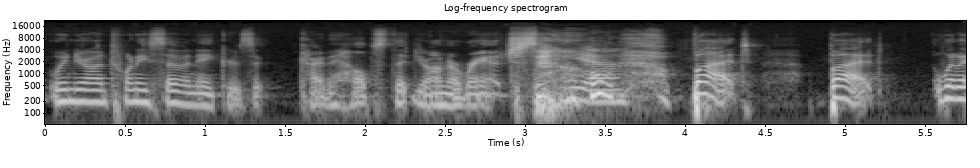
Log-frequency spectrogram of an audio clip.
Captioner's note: chuckles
